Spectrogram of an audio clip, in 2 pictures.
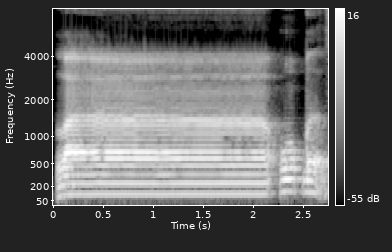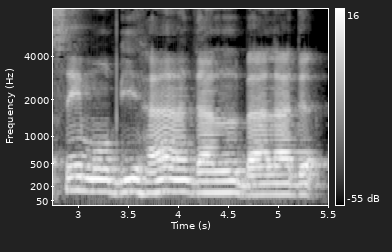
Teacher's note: La, ini panjang bukan le tapi la. Panjangnya 5 ketukan. La panjang ini ketemu alif, berarti dihukumi mat jaiz munfasil.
